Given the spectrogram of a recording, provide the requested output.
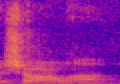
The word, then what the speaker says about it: Charlotte: there now it's Charlotte they spell it like Charlotte but they say Charlotte which has been going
